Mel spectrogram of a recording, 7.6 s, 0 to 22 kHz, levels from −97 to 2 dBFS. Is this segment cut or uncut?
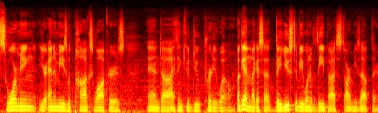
uncut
